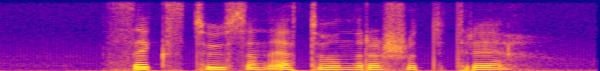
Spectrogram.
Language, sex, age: Swedish, female, 24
